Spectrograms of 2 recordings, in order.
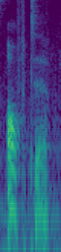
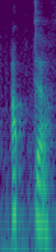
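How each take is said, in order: First: The f is a clean, smooth sound. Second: The f has a puffed, p-like sound. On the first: The speaker calls it right. "This is after" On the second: The speaker calls it wrong. "It's not after. It shouldn't be per sound"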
